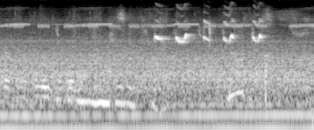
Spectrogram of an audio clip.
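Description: A forest bird calling a quick series of about five short, upward-hooked notes a couple of seconds in. Under it runs a steady, high, pulsing insect trill.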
